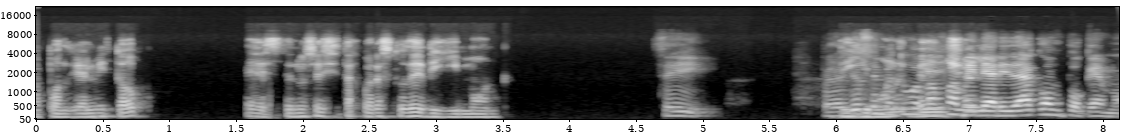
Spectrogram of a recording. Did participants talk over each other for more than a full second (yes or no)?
yes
